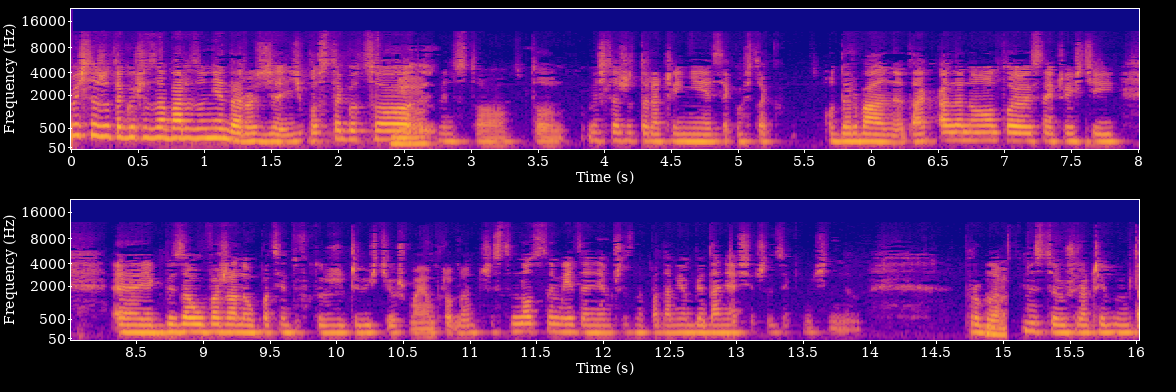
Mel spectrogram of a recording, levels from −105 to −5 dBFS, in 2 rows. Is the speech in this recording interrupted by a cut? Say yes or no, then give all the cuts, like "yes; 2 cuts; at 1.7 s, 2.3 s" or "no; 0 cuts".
yes; 3 cuts; at 2.7 s, 6.5 s, 15.0 s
